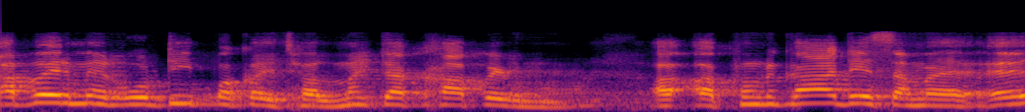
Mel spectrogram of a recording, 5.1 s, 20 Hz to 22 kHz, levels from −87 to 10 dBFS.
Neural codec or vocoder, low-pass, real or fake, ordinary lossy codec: codec, 16 kHz, 0.8 kbps, ZipCodec; none; fake; none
